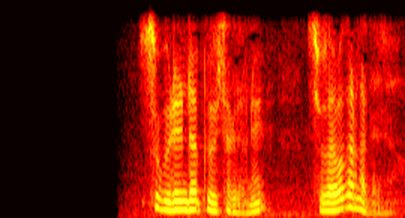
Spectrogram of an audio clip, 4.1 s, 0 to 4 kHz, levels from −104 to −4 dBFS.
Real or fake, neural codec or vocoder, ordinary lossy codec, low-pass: real; none; none; 3.6 kHz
